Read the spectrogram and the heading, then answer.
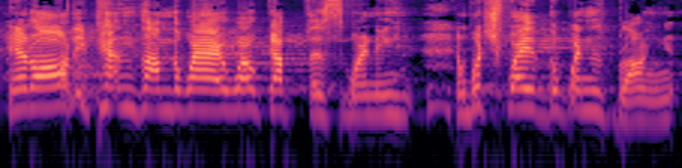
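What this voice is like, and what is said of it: Noticeable accent, hard to place. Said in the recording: “I know I still talk funny ... You really have an accent ... I've been claimed to be South Africa, British.”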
